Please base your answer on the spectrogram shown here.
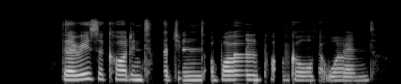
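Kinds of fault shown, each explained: Repeated packet loss (robotic sound): Right after "is according", from about 1.51 to 3.45 s, the speech keeps losing small chunks of audio. Each hole is bridged by stretching out the sound just before it, giving a choppy, robotic texture. There are around fifteen breaks, the longest 116 ms, and roughly a third of that stretch is patched rather than real. Unlike a single dropout, the holes keep recurring across the stretch.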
